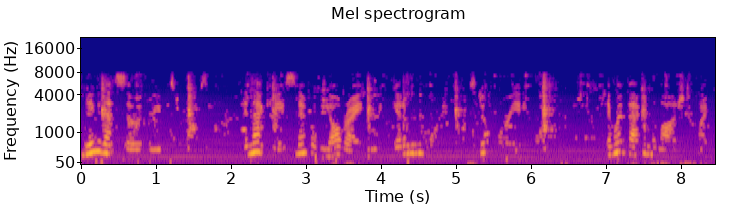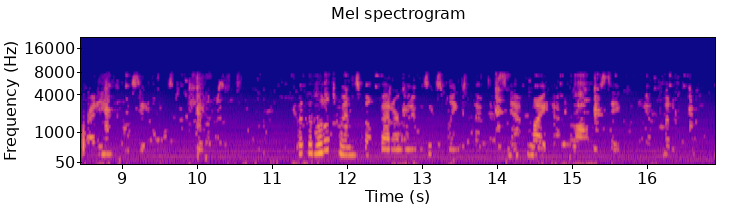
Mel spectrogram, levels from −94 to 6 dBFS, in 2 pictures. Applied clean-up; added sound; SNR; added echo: classical method spectral subtraction.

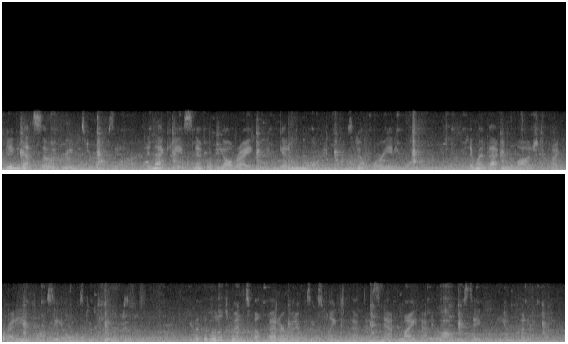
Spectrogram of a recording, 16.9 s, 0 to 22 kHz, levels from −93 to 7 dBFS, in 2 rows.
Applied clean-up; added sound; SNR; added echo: none; Ocean; -1 dB; none.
